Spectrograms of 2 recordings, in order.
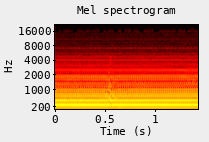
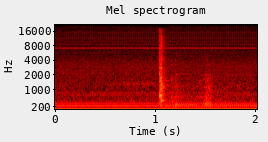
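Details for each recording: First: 1969 HMV transistor record player switched on after new mains cable fitted: loud constant low hum with steady buzzing overtones, no music; bad mains hum, owner suspects power supply or smoothing capacitor fault. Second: 1969 HMV transistor record player after replacing the rectifier smoothing capacitor, powered on at full volume: one click, then a faint steady low hum; very little residual hum, acceptable.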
